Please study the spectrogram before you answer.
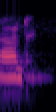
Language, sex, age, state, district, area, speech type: Kannada, male, 45-60, Karnataka, Belgaum, rural, conversation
